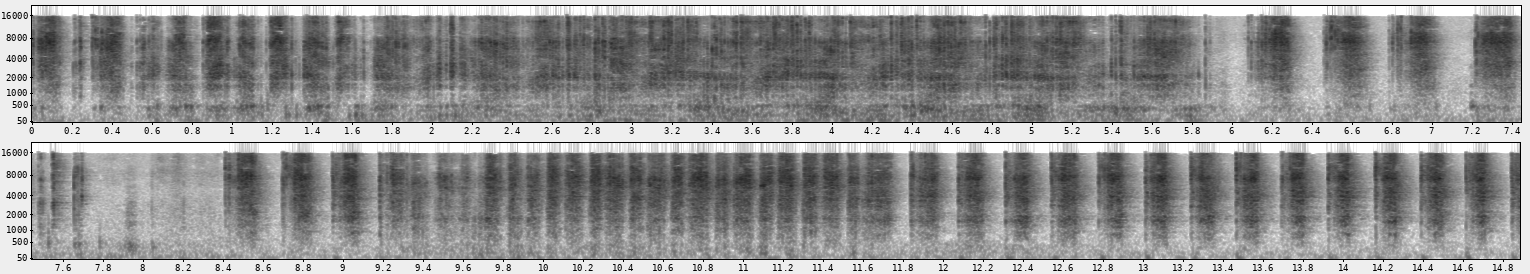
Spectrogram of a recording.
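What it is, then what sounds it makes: Himalayan salt candle holder scratched with nails. A hand-held Himalayan pink salt single tealight candle holder is scratched across its rough surface with long nails. Rapid, bright, gritty scratching strokes run almost continuously, thin out into a few slower, separated scrapes midway, then return to a quick, even rhythm.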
